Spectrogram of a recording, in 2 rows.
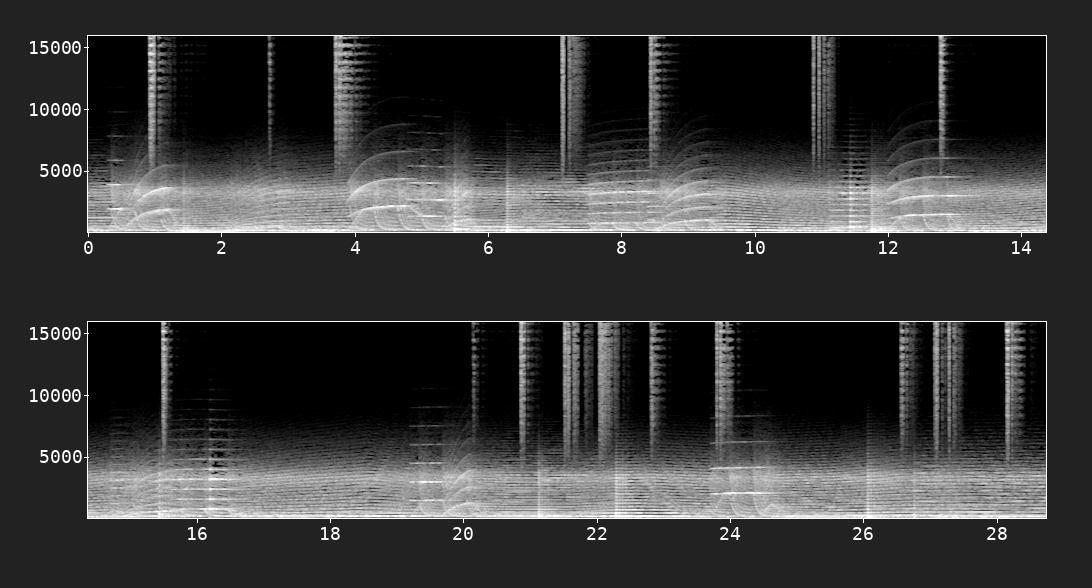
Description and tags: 30-sectors B, C and D in danger
"Interstellar Trip to Cygnus X-1"
Sample pack made entirely with the "Complex Synthesizer" which is programmed in Puredata
rare, pd, idm, analog, ambient, puredata, experimental, modular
